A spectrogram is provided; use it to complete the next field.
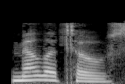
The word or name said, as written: melitose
